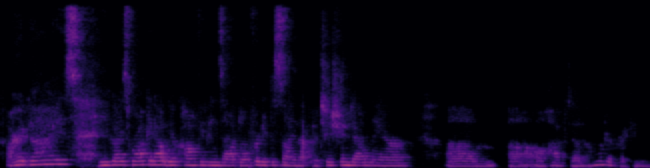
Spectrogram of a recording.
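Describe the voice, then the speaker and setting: A woman with a medium-pitched, warm voice talks fast while hosting a casual livestream for her followers, rambling and repeating herself for emphasis. She's a livestream host and advocate, and the replayed stream sounds roomy and echoey.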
